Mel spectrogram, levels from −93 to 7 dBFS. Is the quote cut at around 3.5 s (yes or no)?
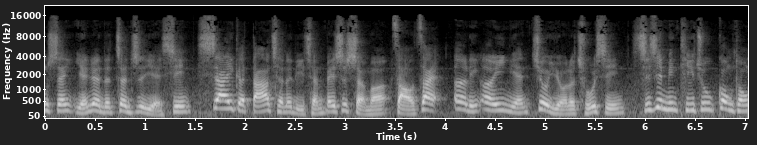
no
